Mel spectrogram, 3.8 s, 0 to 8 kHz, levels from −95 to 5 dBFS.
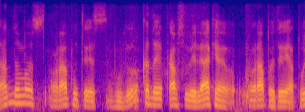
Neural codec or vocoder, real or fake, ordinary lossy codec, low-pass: codec, 44.1 kHz, 2.6 kbps, DAC; fake; Opus, 24 kbps; 7.2 kHz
